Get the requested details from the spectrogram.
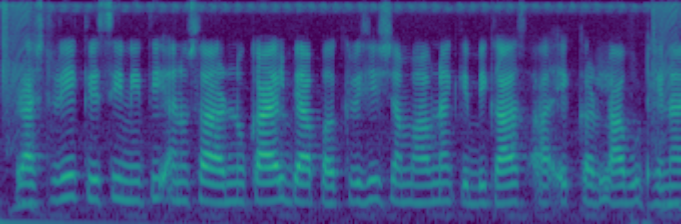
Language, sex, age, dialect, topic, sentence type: Magahi, female, 25-30, Western, agriculture, statement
